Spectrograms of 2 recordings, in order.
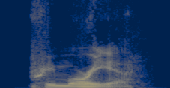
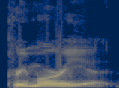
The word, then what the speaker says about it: Primorye: Primorye, is that how you pronounce it? – Primorye. – Primorye, the province.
